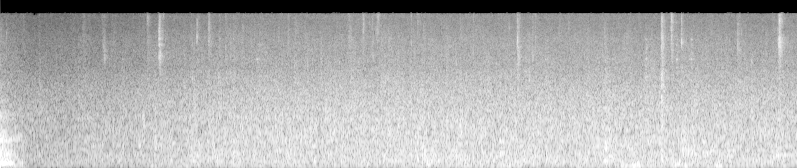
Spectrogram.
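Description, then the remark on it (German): Steady rain falls at night on tents in a dense, even hiss, with occasional sharper drops tapping on a surface. No voices, just the continuous downpour throughout. “Es hat geregnet in der Nacht.”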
